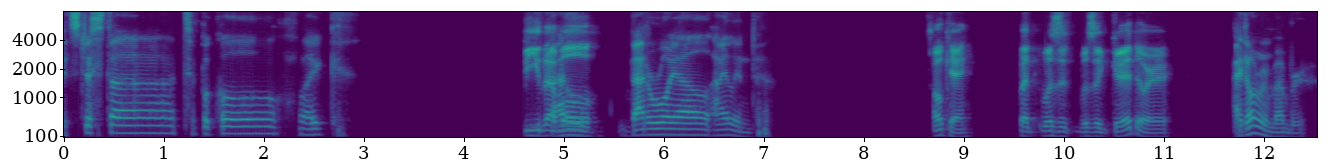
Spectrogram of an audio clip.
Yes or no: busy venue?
no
